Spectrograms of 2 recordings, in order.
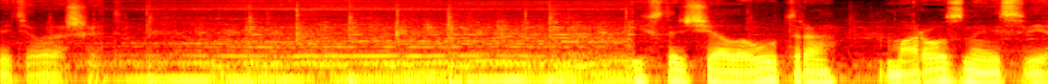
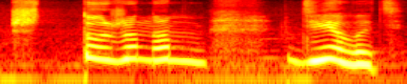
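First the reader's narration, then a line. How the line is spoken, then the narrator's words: Sobbing. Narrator (Russian): всхлипнула Глория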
